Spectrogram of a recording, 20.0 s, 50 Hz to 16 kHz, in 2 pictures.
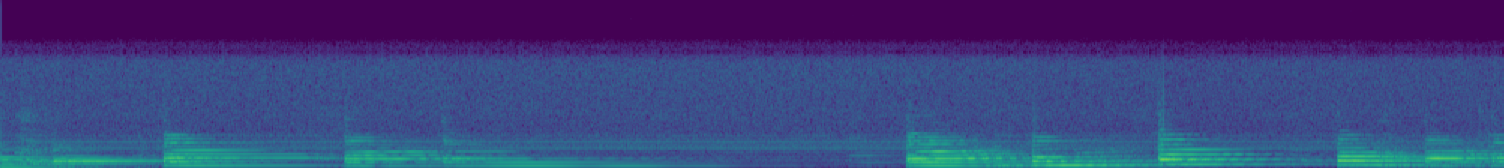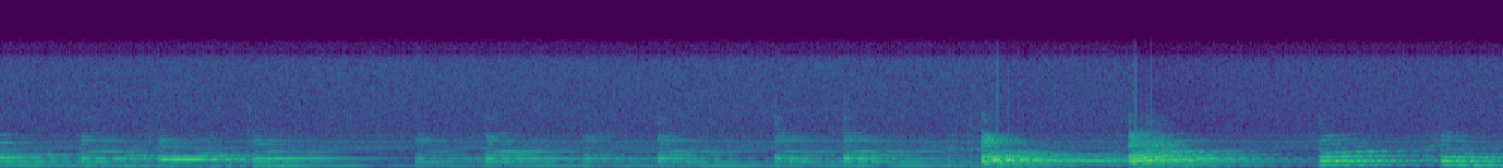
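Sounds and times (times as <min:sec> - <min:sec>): guitar plucked notes over drone: 0:00.0 - 0:20.0
loud strummed guitar chords: 0:00.0 - 0:20.0.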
